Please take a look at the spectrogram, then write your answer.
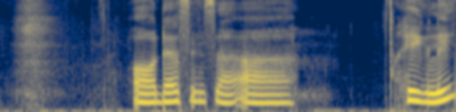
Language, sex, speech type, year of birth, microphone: Norwegian, female, spontaneous, 1988, Sennheiser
